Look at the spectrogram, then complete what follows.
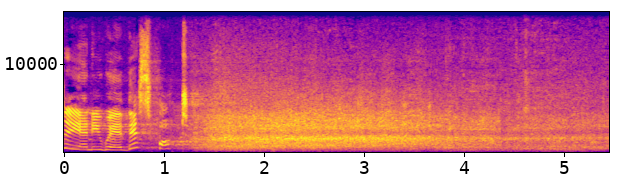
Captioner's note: audience laughs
